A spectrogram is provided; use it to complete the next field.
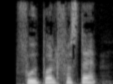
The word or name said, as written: fodboldforstand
